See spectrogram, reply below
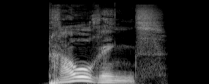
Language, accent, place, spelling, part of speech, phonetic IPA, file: German, Germany, Berlin, Traurings, noun, [ˈtʁaʊ̯ˌʁɪŋs], De-Traurings.ogg
- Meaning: genitive singular of Trauring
